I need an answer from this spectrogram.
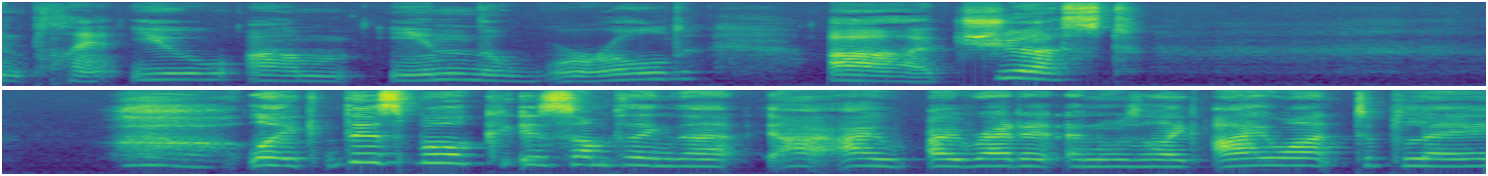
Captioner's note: sigh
